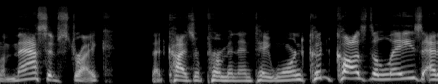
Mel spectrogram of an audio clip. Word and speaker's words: Permanente: just did it Permanente it's Permanente like permanent like Kaiser permanent Kaiser Permanente workers tens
